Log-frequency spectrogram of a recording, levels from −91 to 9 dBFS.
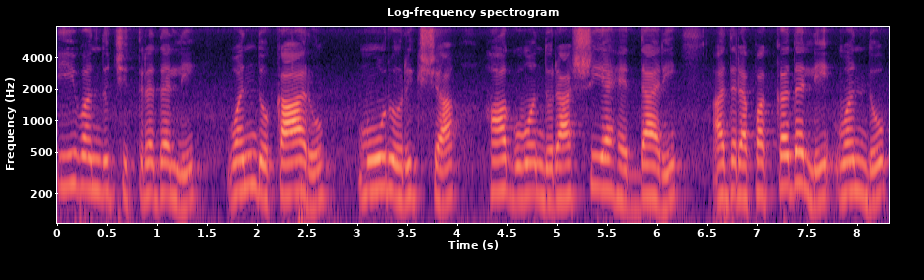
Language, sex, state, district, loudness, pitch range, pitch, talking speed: Kannada, female, Karnataka, Dakshina Kannada, -19 LUFS, 185-205 Hz, 195 Hz, 110 wpm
